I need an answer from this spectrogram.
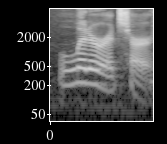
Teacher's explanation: in the United States we especially pronounce this t very softly the T becomes very soft · it kind of becomes soft T, almost a D sound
